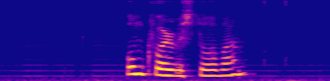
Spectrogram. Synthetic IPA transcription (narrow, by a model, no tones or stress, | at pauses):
ʊmkʰʋœɹʋəst̪oːʋɑn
